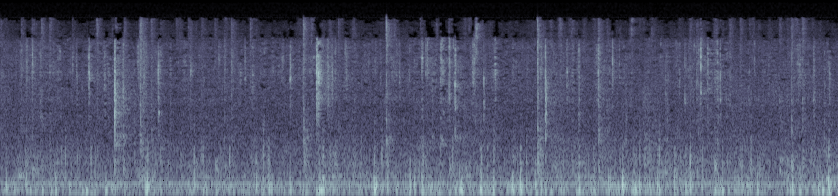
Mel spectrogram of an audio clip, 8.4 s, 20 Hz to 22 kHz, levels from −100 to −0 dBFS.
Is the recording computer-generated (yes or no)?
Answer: yes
